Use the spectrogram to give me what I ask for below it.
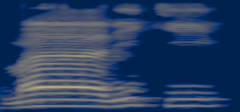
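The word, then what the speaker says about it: مَالِكِ: kita pakainya hafz ya maka kita harus panjangkan Maliki nah Adapun ketika kita di belakang imam yang mungkin memiliki warsy dia bacanya Maliki maka kita tidak perlu membatalkan Salat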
